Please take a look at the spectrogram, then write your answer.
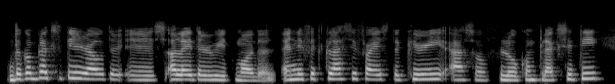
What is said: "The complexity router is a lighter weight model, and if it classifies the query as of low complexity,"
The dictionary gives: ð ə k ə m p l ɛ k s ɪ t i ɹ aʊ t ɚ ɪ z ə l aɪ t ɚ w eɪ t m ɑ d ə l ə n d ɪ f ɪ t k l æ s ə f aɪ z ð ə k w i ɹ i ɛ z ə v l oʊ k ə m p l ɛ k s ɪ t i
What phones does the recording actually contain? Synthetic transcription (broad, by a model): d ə k ə m p l ɛ k s ɪ t i ɹ aʊ t ɚ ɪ s ə l aɪ t ɚ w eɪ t m ɑ d ə l ə n d ɪ f ɪ t k l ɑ s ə f aɪ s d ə k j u ɹ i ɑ s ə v l oʊ k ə m p l ɛ k s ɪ t i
